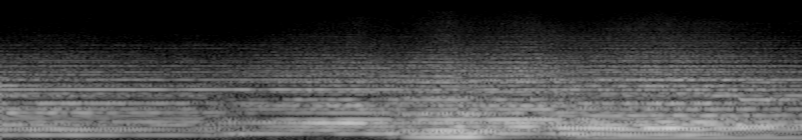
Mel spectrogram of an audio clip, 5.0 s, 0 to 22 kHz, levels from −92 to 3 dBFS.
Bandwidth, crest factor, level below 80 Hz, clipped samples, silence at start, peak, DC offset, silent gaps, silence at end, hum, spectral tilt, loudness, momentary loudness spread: 8.8 kHz; 14 dB; -50 dBFS; under 0.1%; 0 s; -12 dBFS; under 0.1%; none; 0 s; none; -8 dB/octave; -26 LUFS; 12 LU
